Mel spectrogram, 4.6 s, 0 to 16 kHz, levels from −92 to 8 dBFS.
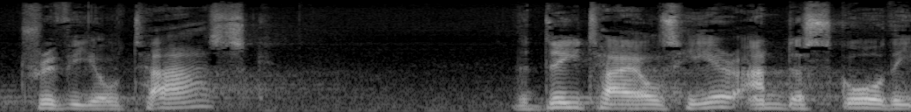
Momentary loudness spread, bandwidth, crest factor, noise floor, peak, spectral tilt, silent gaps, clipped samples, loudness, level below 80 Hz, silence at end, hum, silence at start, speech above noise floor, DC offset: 12 LU; 15 kHz; 20 dB; -58 dBFS; -6 dBFS; -4 dB/octave; none; under 0.1%; -26 LUFS; -64 dBFS; 0 s; none; 0.1 s; 33 dB; under 0.1%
